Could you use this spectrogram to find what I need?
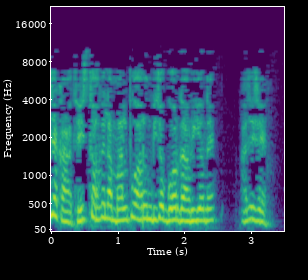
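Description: A man shouts with animation.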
